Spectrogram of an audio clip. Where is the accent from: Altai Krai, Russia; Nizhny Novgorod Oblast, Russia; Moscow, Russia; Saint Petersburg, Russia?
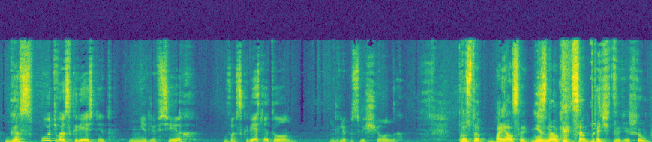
Saint Petersburg, Russia; Я родился и вырос в Питере.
